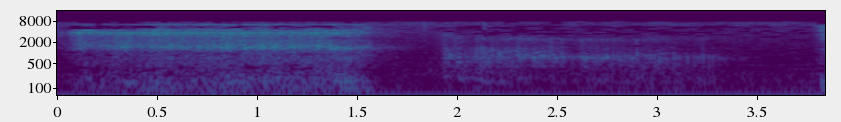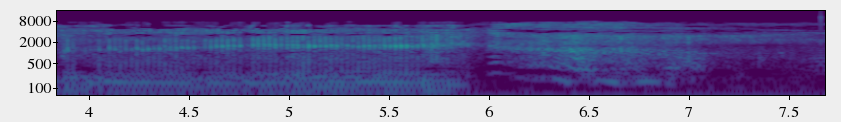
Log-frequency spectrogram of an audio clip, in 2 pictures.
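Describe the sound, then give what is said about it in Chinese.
A storyteller's voice imitates the loud, rumbling, thunderous snores of Li Kui sleeping behind a large shield, four long rasping breaths in a slow steady rhythm, forceful with brief pauses between them. “李逵这呼噜啊，鼾声如雷，城上那些巡逻的南军都能听得清清楚楚。”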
